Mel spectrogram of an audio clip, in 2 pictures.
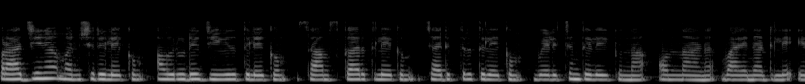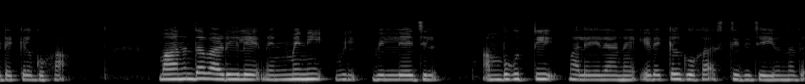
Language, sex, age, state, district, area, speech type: Malayalam, female, 18-30, Kerala, Wayanad, rural, spontaneous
